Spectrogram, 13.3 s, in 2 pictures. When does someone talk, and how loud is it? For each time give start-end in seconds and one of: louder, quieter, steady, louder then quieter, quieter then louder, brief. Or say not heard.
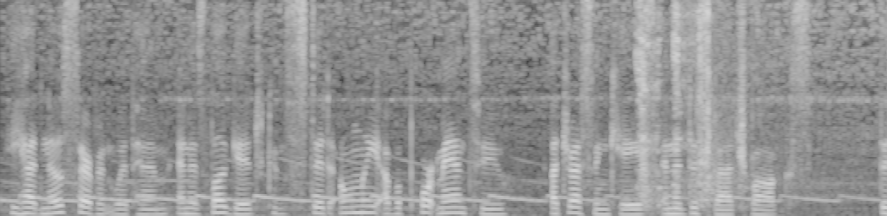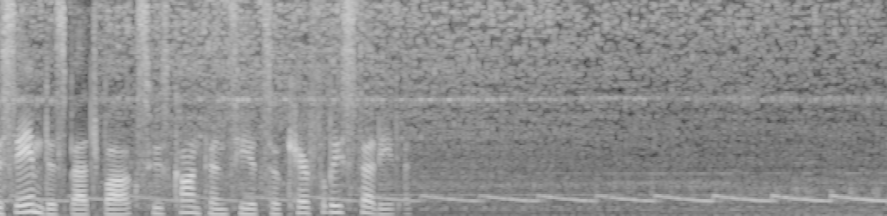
0.1-9.8 steady.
